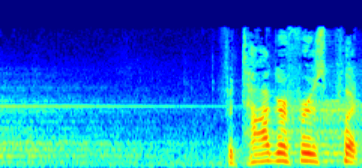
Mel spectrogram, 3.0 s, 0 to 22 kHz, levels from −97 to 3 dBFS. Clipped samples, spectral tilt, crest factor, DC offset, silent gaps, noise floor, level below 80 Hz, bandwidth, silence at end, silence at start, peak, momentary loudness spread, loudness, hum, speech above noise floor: under 0.1%; -5.5 dB/octave; 20 dB; under 0.1%; none; -49 dBFS; -62 dBFS; 11.5 kHz; 0 s; 0 s; -4 dBFS; 25 LU; -19 LUFS; none; 30 dB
